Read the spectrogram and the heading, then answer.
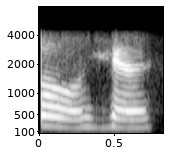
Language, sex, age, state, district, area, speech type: Malayalam, female, 18-30, Kerala, Thiruvananthapuram, rural, conversation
